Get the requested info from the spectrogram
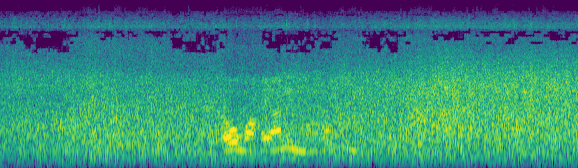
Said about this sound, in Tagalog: tatawid po tayo sa napalaking baha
